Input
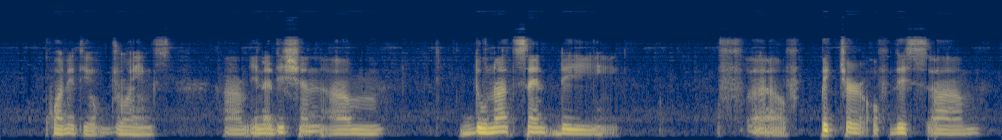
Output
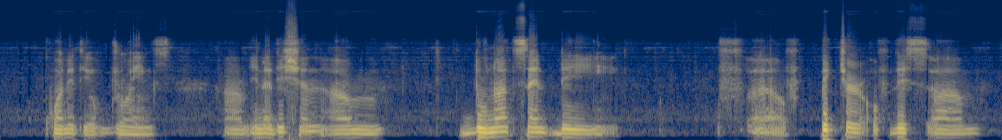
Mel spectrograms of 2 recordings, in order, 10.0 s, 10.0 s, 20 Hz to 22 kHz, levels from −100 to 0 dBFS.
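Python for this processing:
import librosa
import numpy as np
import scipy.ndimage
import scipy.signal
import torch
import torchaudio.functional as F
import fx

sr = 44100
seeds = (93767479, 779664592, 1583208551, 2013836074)

y = fx.diode_clip(x, sr, knee_db=-16.5)
y = y * 10.0 ** (3.5 / 20.0)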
